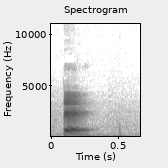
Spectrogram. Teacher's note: ट क्या है? मूर्धन्य व्यंजन है, ये ओष्ठ नहीं है।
